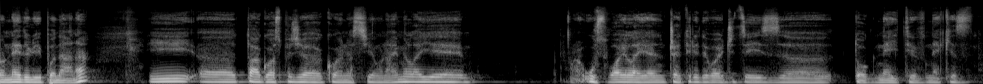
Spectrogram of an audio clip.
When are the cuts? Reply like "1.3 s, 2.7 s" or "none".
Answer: none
